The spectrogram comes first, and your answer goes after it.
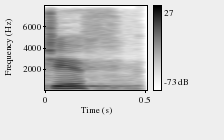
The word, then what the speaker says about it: GIF: lot of gifts so I guess that settles the age-old question of gif or Jif so it is official it is gift we call it gif the guy who invented the gift Steve while height he called it jiff maybe we can reach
